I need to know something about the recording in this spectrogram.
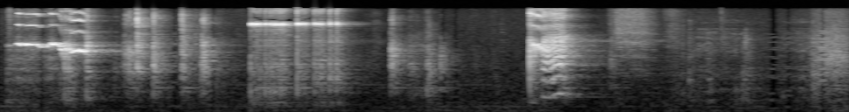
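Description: Metal squeaks, scrapes and clinks from the clamp hardware on a telescope pier's metal collar as the capstan-style clamp bolt is worked by hand: a high squeak at the start, a longer scrape with a thin high squeal about a second in, and a sharper clink near the three-quarter mark.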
